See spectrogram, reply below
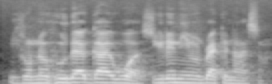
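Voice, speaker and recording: A man's voice: fairly high pitch, fairly even intonation, very fast, lightly acted. A man in his thirties acting as a tough, sardonic police detective, blunt and probing in a naturalistic interrogation scene. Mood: hard, accusing.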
